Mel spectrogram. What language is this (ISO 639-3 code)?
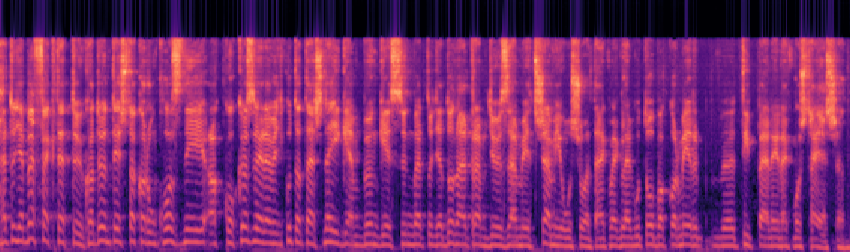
hun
